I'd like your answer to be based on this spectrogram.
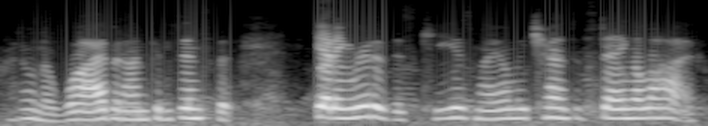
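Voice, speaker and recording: A woman's voice: mid-range voice, fairly even intonation, fairly quick, close to an everyday voice. A woman acting an alluring, scheming femme fatale client in a 1950s radio drama, with a theatrical manner. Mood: confiding, afraid. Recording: muffled, hissy vintage radio recording.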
